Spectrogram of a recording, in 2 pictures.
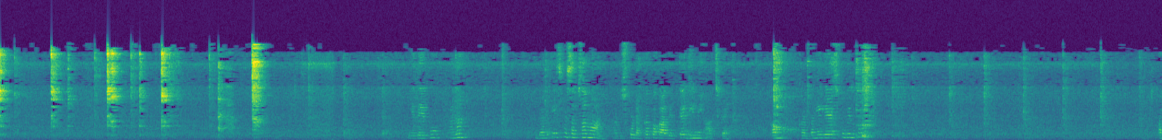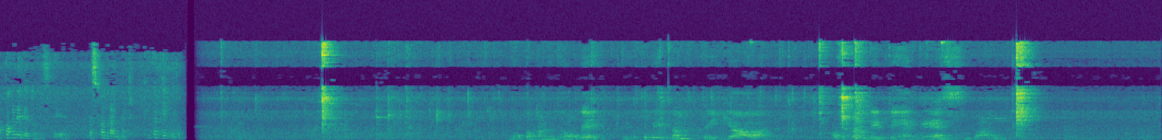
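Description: Metal lids and pans clink and clatter.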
